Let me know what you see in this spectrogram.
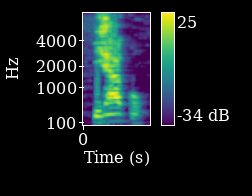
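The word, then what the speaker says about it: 百: মানে ভূমি দোয়োবি স্যাটারডে শনিবার দোয়োবি দোয়োবি শনিবার ইহাকু ইহাকু হান্ড্রেড ইহাকু হান্ড্রেড এটা ইহাকুর কাঞ্জি এর একটাই উচ্চারণ আছে অনিয়মি এটা অর্থাৎ জাপানিজে নিজস্ব কাঞ্জি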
